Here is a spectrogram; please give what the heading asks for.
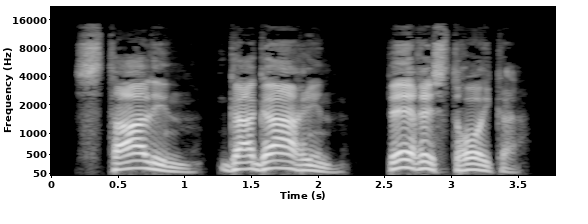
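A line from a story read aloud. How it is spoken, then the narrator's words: Hoarse old man's laugh. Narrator (Russian): дед хрипло рассмеялся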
